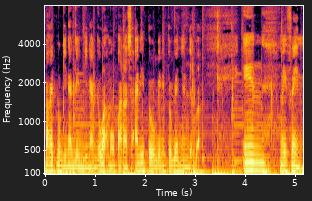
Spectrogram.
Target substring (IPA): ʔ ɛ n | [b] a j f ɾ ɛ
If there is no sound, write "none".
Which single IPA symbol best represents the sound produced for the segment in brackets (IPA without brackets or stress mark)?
m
